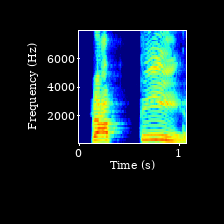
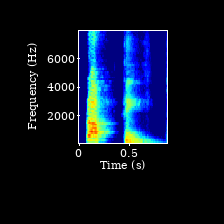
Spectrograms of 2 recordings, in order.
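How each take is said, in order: First: प्राप्ति with a stretched final ee; long-ī error. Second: प्राप्ति ending quickly on a short i; brief last vowel in प्राप्ति. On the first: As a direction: say प्राप्ति wrongly as "praapteee". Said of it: "छोटी की मात्रा". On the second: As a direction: finish प्राप्ति briskly. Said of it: "जल्दी बोल जाते हैं". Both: Shown as a demonstration.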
